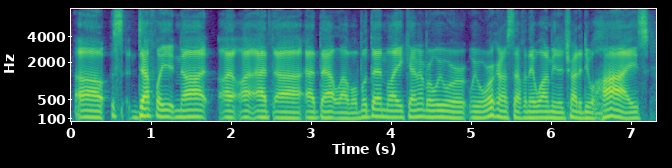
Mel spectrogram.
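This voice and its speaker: A man's voice: mid-range voice, steady tone, a little fast, hardly any pauses, a bit bright, clear, resonant tone, no room sound, studio quality. A man hosting a casual podcast chat, rambling with frequent restarts and easy laughs. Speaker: podcast host and metal vocalist.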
